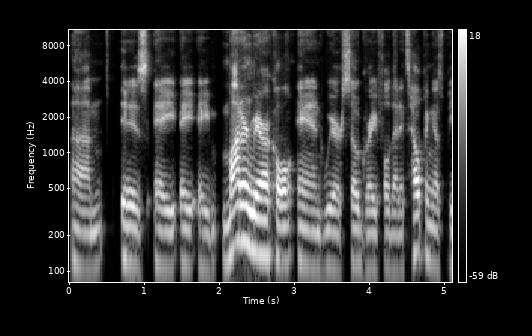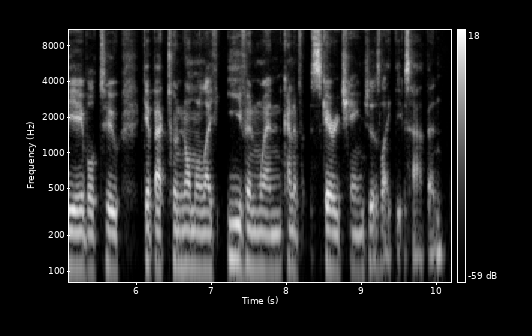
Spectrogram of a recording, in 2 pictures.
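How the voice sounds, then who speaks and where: A man hosting a casual livestream Q&A, a bit hoarse, talking in a chatty, rambling way with many fillers. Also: on the low side, fairly even intonation, moderate pace, hardly any pauses. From Southwest Ohio. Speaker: host.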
